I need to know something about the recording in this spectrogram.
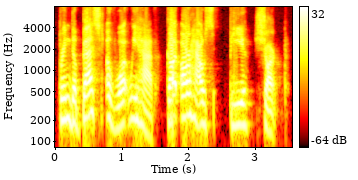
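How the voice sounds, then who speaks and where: A woman's voice: on the low side, a little slow, no echo, clean studio sound. A woman playing a proud, commanding boy leader in an audio play. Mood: bossy, eager.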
